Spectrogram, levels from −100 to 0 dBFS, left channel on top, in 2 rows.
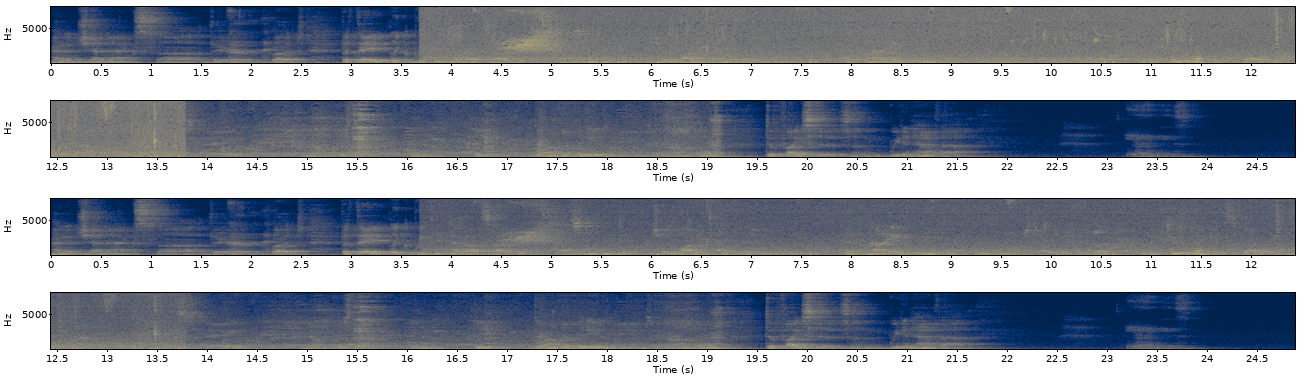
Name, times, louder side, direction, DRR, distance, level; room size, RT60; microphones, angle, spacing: voice 1, 0.0-14.4 14.9-15.7 16.0-16.3 16.7-16.9 17.2-21.6, right 1 dB, 20° right, -3 dB, 3.6 m, -38 dB
voice 2, 1.8-2.3 22.5-22.9 23.2-23.8, left 1 dB, 20° left, -4 dB, 3.9 m, -54 dB
sound 1, 3.7-13.8, left 6 dB, 80° left, 0.6 m, -33 dB
sound 2, 7.9-19.2, left 3 dB, 45° left, 1.1 m, -43 dB
19.0 x 9.4 x 4.9 m, 0.83 s
head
